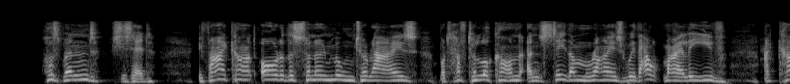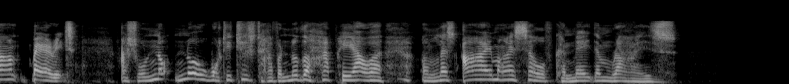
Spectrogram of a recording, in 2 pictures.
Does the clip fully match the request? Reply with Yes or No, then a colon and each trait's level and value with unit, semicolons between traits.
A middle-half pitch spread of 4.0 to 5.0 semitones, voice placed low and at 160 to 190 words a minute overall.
No: average, 4.3 semitones; high, 190 Hz; average, 180 wpm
